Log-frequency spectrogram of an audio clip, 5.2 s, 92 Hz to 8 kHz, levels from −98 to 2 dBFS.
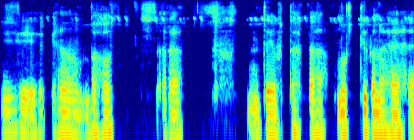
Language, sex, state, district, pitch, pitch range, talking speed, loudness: Hindi, male, Bihar, Jamui, 110 Hz, 110-115 Hz, 105 wpm, -34 LUFS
